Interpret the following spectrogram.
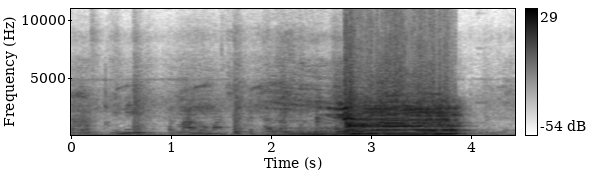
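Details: An old, tough cow has a nose rope fitted in Indonesia and gives a long, loud, harmonic moo near the end, after shorter low grunts and handling noises.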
